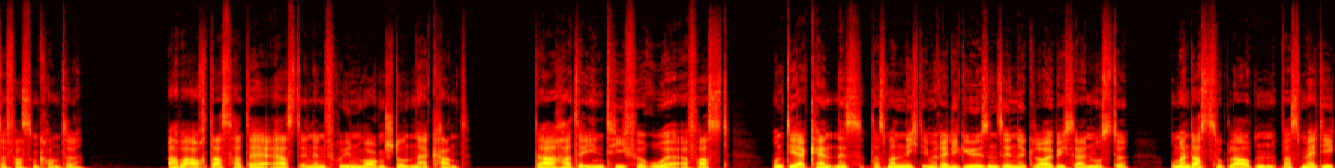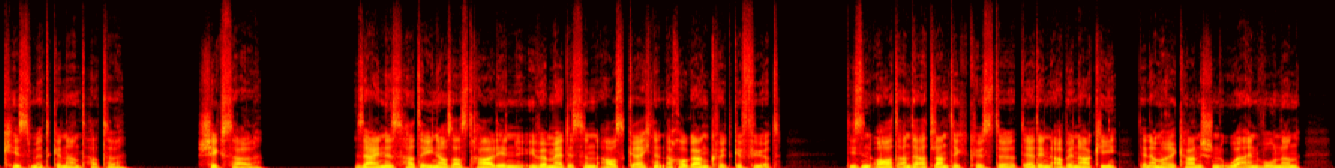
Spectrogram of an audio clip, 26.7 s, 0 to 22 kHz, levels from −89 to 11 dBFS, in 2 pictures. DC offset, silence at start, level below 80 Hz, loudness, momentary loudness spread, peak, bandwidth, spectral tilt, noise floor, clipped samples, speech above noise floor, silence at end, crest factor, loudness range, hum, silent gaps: under 0.1%; 0 s; -42 dBFS; -21 LUFS; 8 LU; 0 dBFS; 19 kHz; -5.5 dB/octave; -78 dBFS; under 0.1%; 58 dB; 0.35 s; 20 dB; 3 LU; none; none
